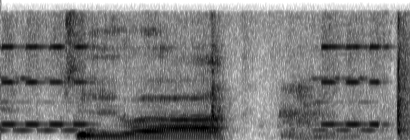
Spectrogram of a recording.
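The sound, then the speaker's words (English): A home telephone rings in two electronic bursts with a short gap between them. A voice speaks over part of the ringing. “sorry, my home phone's ringing. I'm just going to get rid of that.”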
